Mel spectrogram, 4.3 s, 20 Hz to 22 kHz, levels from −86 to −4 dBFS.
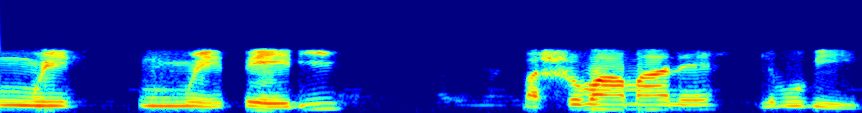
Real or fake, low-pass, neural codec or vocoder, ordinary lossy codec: real; 3.6 kHz; none; Opus, 24 kbps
